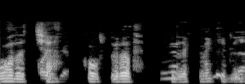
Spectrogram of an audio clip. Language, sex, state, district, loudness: Hindi, male, Bihar, Araria, -18 LUFS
